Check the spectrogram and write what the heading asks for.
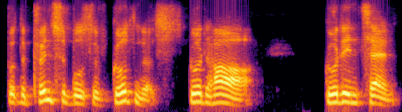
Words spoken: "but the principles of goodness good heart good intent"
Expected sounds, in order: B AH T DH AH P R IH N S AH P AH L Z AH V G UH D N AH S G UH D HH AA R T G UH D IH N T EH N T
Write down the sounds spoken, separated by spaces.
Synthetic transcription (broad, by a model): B AH T DH AH P R IH N S AH P AH L Z AH V G UH D N AH S G UH D HH AA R T G UH D IH N T EH N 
